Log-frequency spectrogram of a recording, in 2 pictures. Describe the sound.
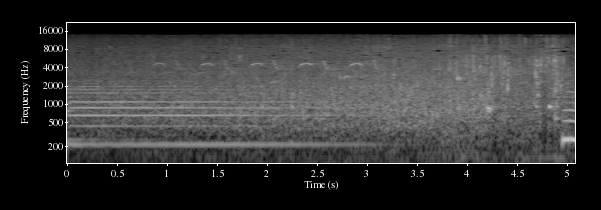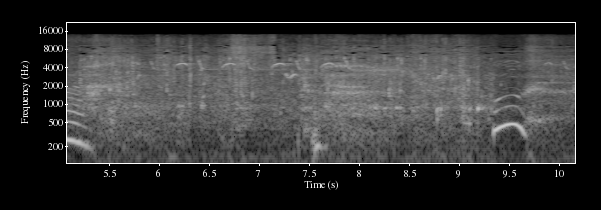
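Water splashes and trickles as laundry is washed by hand, a continuous wet sloshing with a few brief chirping tones rising over it.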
